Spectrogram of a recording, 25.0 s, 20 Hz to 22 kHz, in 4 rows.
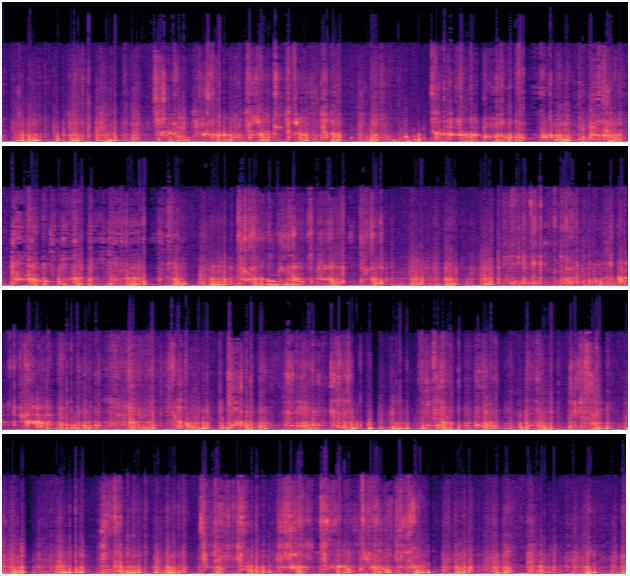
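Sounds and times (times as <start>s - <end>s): ice being chewed: 0.0s - 25.0s.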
